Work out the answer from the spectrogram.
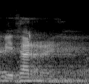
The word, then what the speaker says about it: Bizarre: Paso de pronunciarlo en inglés porque era... Estamos en España y se dice Bizarre.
